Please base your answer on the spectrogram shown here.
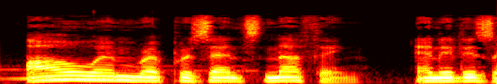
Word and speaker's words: om: others for the soul om is three sounds or vowels a u and m how to pronounce um end with an m like humming sound that tapers off peacefully not suddenly this chant is to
